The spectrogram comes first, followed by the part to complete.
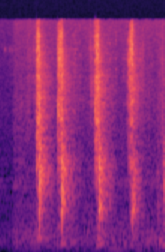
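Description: Cleaver chopping green onions on a wooden cutting board: four sharp knife strikes, about two a second.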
